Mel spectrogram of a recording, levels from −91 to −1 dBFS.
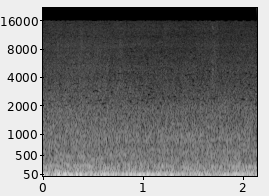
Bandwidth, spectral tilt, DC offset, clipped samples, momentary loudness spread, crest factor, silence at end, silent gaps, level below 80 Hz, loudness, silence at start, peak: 16 kHz; -6 dB/octave; under 0.1%; under 0.1%; 4 LU; 12 dB; 0 s; none; -26 dBFS; -30 LUFS; 0 s; -14 dBFS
